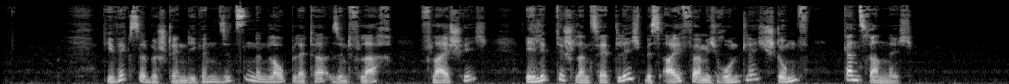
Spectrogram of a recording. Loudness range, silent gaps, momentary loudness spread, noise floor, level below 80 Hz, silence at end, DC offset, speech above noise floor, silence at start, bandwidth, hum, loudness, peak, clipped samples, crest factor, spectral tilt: 2 LU; none; 11 LU; -55 dBFS; -46 dBFS; 1 s; under 0.1%; 36 dB; 0.75 s; 17 kHz; none; -18 LUFS; 0 dBFS; under 0.1%; 20 dB; -3.5 dB/octave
